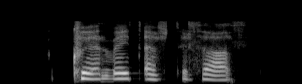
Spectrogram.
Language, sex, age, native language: Icelandic, female, 10, Icelandic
